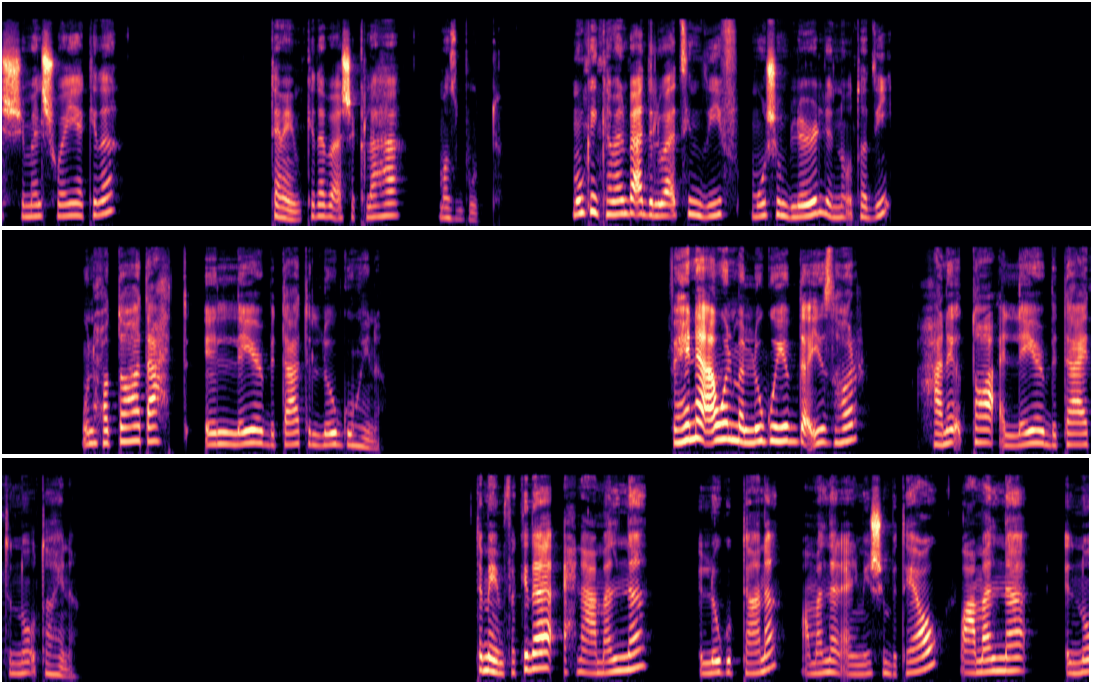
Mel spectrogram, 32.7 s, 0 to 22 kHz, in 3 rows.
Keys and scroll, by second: 1.0 space, 2.4 space, 4.0 space, 8.4 space, 14.8 space, 17.2 space, 31.3 space.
